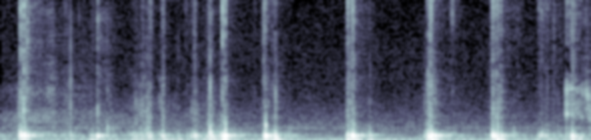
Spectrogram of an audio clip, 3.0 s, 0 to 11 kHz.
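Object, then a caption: Spiky rubber massage ball. Long nails tap and scratch the nubs of a medium-sized, hollow pink rubber spiky massage ball. The result is a series of quick, dull taps with a hollow tone around 400 Hz that die away almost at once, with faint scratching between them.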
